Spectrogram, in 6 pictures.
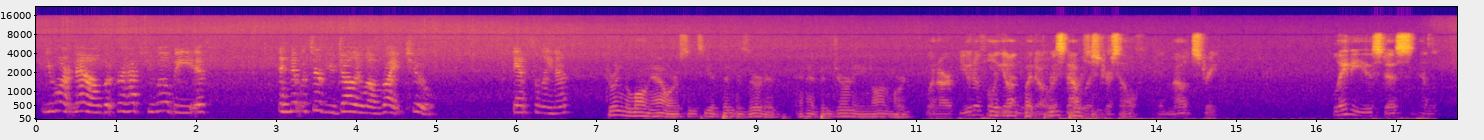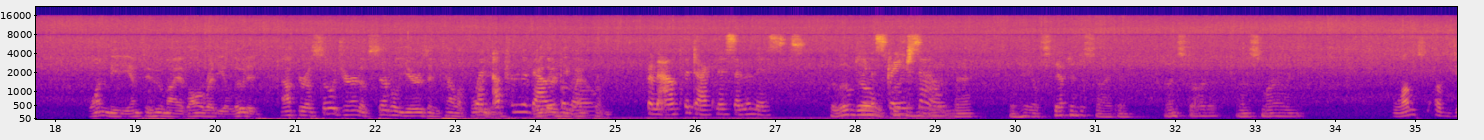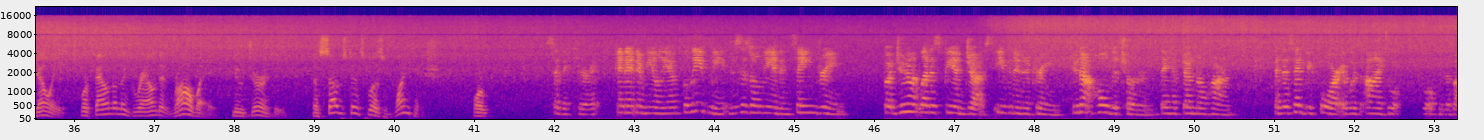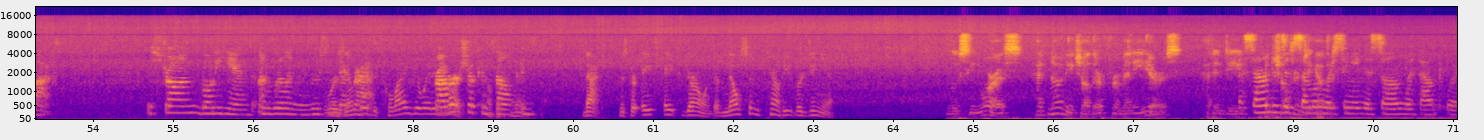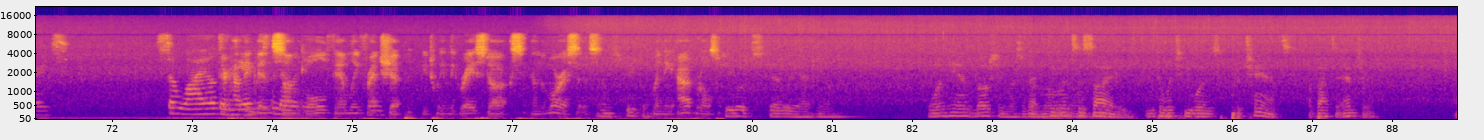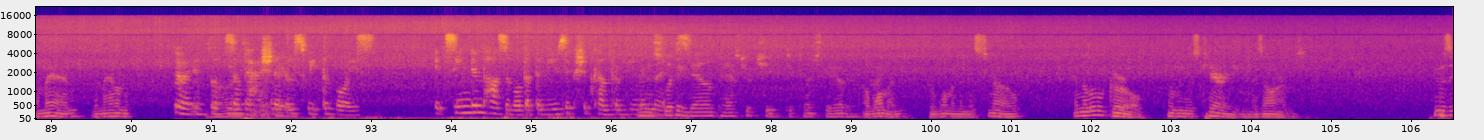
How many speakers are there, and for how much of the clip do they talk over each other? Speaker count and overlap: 7, about 16%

